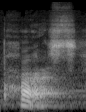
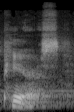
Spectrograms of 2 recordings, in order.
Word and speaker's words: Pierce: in Dorchester Lower Mills, the new Mrs. Pierce began to pronounce the name Purse, which of course has continued into the present century. She wanted to be a Mrs. Purse, not a Mrs. Pierce, because the cabinet maker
